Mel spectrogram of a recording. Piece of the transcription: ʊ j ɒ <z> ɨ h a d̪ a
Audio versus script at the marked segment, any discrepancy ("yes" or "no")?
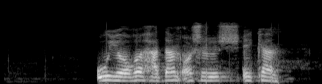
yes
